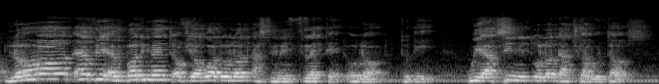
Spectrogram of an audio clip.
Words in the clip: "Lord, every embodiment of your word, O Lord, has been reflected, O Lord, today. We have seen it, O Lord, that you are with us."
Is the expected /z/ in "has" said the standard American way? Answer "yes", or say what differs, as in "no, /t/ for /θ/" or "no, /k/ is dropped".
no, /s/ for /z/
